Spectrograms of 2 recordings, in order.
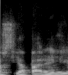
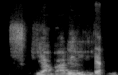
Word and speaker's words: Schiaparelli: Me pasó toda la vida diciendo Schiaparelli hasta que un italiano me dijo que se pronuncia Schiaparelli, ¿no? Y desde entonces ha sido para mí como, Dios mío, le pido perdón por las miles de veces que he pronunciado su nombre mal pronunciado.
